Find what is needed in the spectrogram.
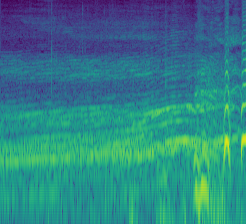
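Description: A man's long drawn-out yell on one slowly rising note. A few low thuds of running footsteps come near the end as he takes off for a jump.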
